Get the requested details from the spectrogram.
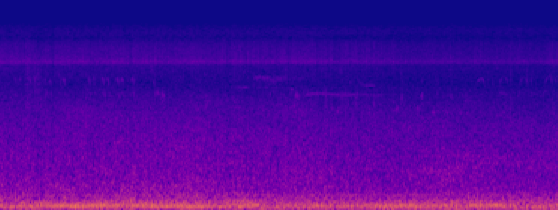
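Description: A fishing reel whirs softly as its handle is cranked.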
